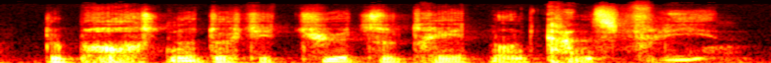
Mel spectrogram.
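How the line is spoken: Murmured. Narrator (German): raunte Grunja ihrem Vater zu

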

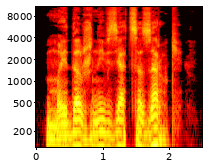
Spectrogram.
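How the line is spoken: Whisper. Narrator (Russian): прошептал герцог

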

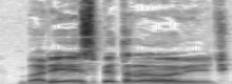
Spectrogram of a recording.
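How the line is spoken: Shout. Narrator (Russian): крикнул он опять

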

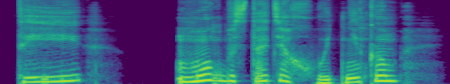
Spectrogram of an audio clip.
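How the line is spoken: Hesitant suggestion. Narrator (Russian): неуверенно предложила она

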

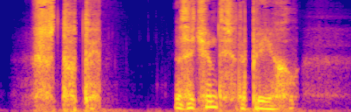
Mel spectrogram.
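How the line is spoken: Demoralized whisper. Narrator (Russian): прошептала Ольга, совершенно деморализованная этим бессовестным вторжением на свою территорию

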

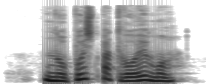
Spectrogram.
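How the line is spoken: Weary agreement. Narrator (Russian): устало согласился Сергей Яковлевич

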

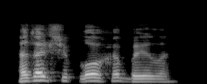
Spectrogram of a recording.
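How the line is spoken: Sad. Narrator (Russian): печально сказала Мария Николаевна

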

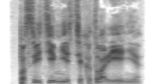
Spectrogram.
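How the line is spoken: Level-toned snap. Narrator (Russian): Не повышая тона, огрызнулся Олег

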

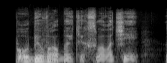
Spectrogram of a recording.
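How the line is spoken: Growl. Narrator (Russian): зарычал Серж

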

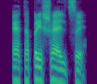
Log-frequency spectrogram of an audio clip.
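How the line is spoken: Low, playfully spooky tone. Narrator (Russian): произнес еж низким, шутливо-жутковатым тоном

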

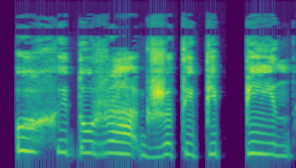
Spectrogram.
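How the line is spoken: Whispered self-reproach. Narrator (Russian): шепотом обругал себя хоббит

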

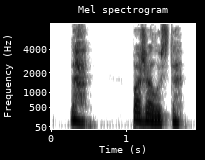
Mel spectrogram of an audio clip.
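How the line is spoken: Whimpering. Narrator (Russian): хныкает Айви

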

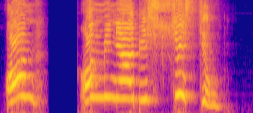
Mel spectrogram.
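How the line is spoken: Woman shouting. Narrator (Russian): закричала

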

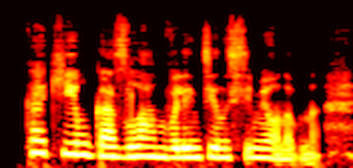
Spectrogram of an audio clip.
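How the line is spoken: Sniffly, silly giggle. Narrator (Russian): Я шмыгнула носом и глупо хихикнула

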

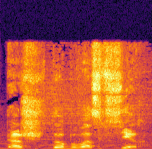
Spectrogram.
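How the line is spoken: Hiss. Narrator (Russian): прошипел Глеб

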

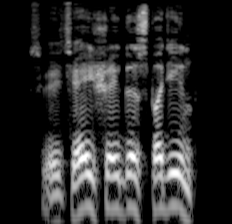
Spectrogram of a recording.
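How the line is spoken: Low hoarse voice. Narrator (Russian): произнес Токсар низким хриплым голосом

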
